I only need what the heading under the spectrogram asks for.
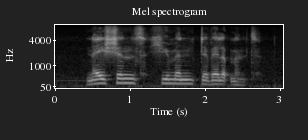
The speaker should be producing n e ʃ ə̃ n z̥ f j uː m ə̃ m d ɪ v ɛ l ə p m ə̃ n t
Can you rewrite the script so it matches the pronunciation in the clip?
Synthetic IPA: n e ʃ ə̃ n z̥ h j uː m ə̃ n d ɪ v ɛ l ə p m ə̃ n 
